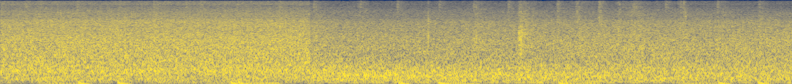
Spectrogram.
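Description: Mountain river rushing over a rocky bed: a steady hiss of fast water, with low rumbling underneath.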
